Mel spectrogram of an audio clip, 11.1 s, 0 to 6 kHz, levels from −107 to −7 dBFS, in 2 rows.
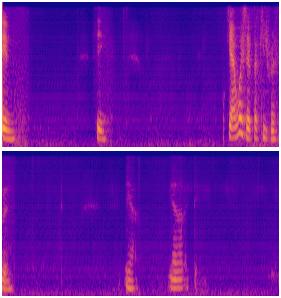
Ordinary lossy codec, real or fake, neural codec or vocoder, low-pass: none; fake; codec, 16 kHz, 1 kbps, X-Codec, WavLM features, trained on Multilingual LibriSpeech; 5.4 kHz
